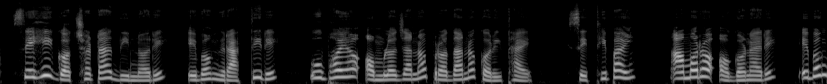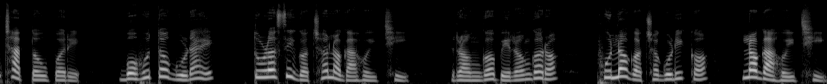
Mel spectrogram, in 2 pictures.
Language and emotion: Odia, neutral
